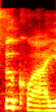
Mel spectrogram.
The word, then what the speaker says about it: Fuqua: Fuqua, am I saying that right? – It's Fuqua, yes.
